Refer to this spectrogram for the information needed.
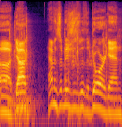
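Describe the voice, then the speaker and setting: A man puts on a character voice, fairly high in pitch and delivered at a fairly quick pace. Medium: audio drama. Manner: dopey.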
